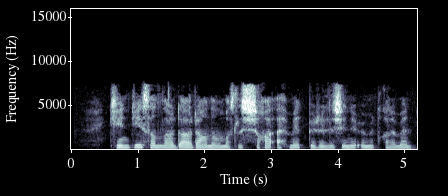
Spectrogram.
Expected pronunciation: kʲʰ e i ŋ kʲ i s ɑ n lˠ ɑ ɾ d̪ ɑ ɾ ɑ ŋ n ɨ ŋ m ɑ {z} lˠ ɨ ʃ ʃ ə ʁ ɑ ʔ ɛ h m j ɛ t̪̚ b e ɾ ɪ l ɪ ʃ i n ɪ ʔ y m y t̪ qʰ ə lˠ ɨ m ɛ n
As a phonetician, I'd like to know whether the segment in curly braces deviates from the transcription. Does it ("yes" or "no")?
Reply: yes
